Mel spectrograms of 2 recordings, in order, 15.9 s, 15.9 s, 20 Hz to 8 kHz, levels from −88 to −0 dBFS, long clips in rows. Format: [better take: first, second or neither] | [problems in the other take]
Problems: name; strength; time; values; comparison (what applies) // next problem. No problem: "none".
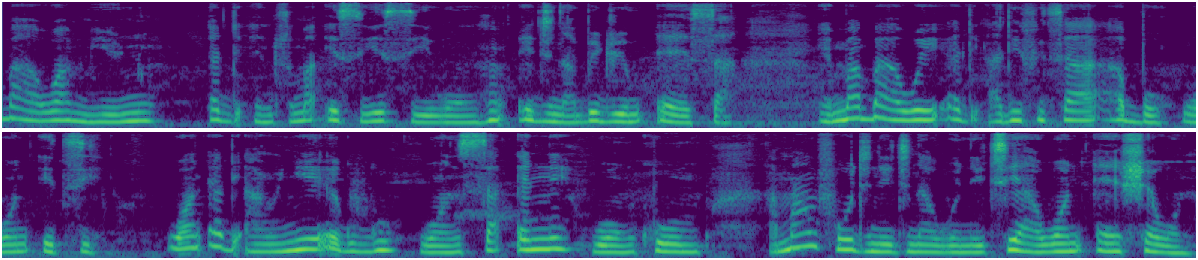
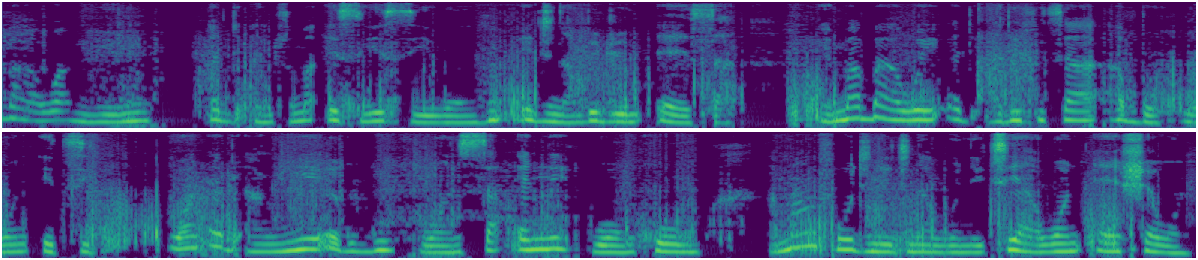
first | noise reduction (classical method spectral subtraction)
